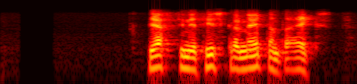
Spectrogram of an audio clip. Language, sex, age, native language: Icelandic, male, 30-39, Icelandic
